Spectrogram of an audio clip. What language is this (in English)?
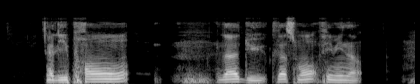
French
